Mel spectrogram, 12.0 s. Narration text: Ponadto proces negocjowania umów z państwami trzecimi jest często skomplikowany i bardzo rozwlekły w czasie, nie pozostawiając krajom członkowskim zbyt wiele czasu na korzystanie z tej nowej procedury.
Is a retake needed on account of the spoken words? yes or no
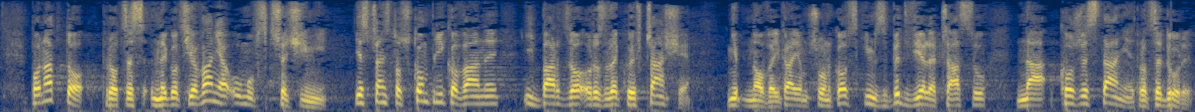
yes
